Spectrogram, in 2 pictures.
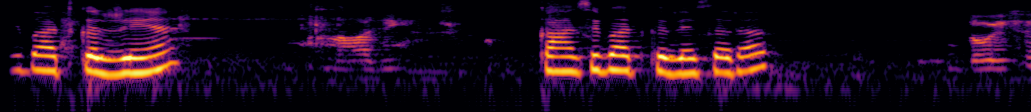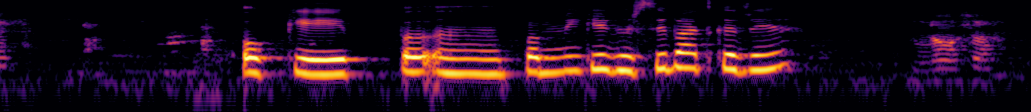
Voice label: call recording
